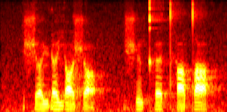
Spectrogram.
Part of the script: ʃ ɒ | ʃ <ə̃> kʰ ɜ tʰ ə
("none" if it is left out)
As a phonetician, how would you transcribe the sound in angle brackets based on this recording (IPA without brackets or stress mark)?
ə̃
